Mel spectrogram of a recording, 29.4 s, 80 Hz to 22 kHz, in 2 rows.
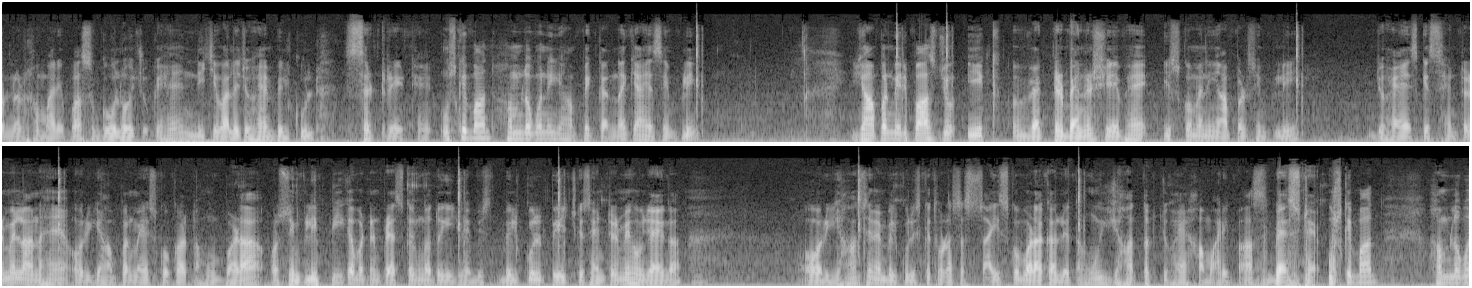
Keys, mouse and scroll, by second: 7.1-11.3 drag, 11.3 shift+Page_Up, 18.2 p, 19.4-23.4 drag, 23.4-25.7 drag, 25.7 click.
